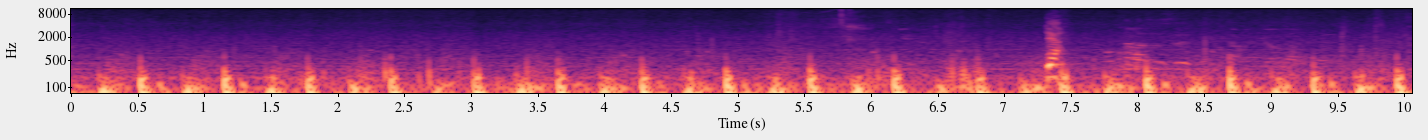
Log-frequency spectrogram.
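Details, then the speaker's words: Third heart sound with a systolic murmur that fades away and comes back, heard at the axilla over his displaced apex, where a very dilated chamber has shifted the apical impulse; low-frequency sounds near 30–40 Hz, at the limit of hearing. "these low frequency sounds actually carry a lot of energy but it's the the frequency of a third and most fourth heart sounds is around thirty to forty Hertz that's the limits of human hearing"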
